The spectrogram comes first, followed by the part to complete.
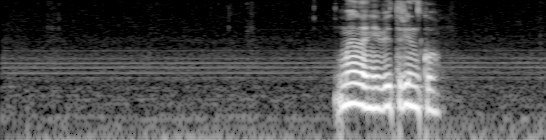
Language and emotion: Russian, neutral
